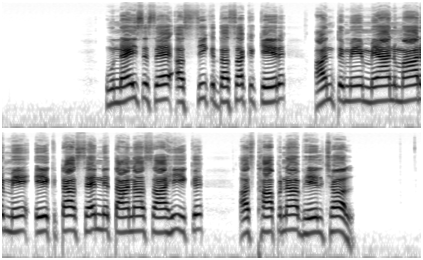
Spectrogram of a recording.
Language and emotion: Maithili, neutral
